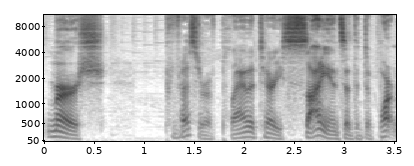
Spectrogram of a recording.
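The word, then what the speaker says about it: Moersch: Jeff Mersch, pronounced Mersch, professor of planetary science at the Department of Earth and Planetary Sciences at the University of Tennessee.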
